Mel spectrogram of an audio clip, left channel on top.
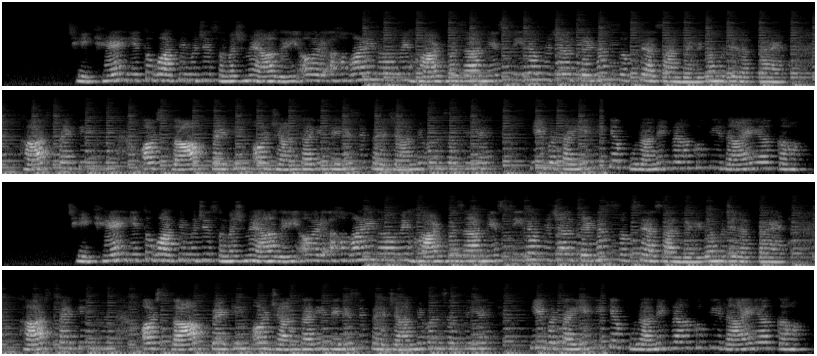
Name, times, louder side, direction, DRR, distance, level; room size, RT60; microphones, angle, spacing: voice 1, 0.7-13.0 13.4-16.1, right 1 dB, 15° right, -3 dB, 0.4 m, -25 dB
sound 1, 3.6-14.2, left 1 dB, 75° left, 0.8 m, -33 dB
2.9 x 2.1 x 2.8 m, 0.35 s
head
